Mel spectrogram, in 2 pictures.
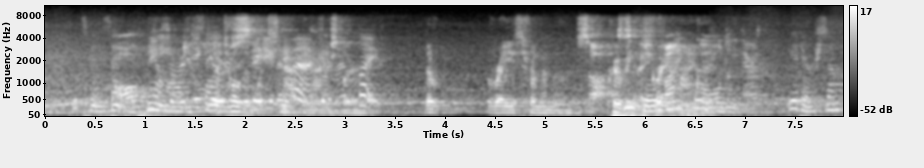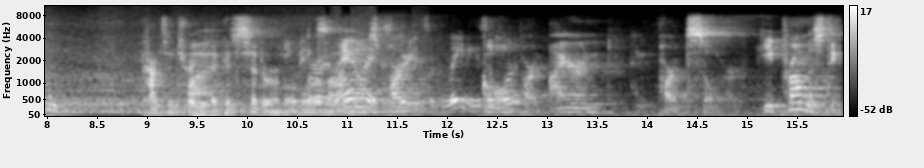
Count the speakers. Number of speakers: four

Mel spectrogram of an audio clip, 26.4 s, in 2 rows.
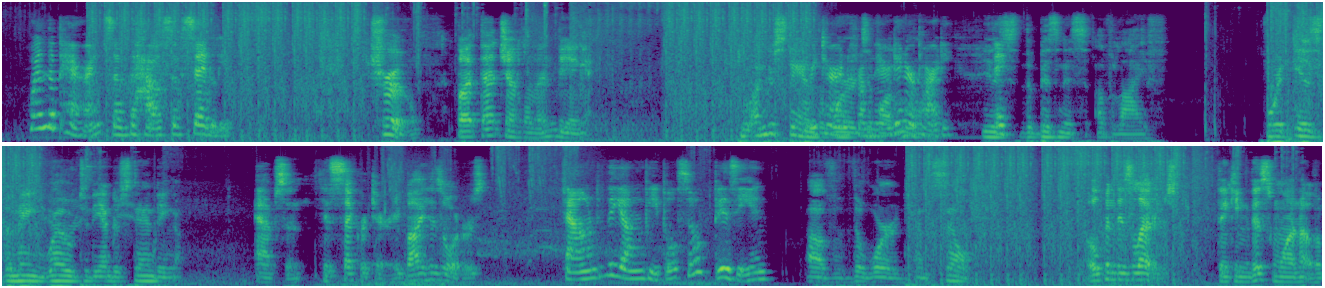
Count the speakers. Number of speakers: three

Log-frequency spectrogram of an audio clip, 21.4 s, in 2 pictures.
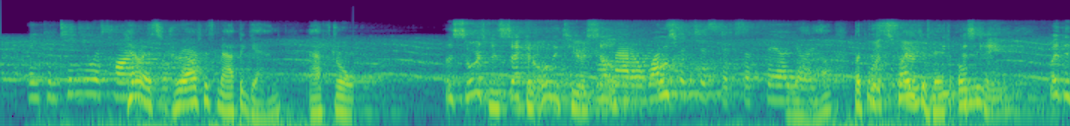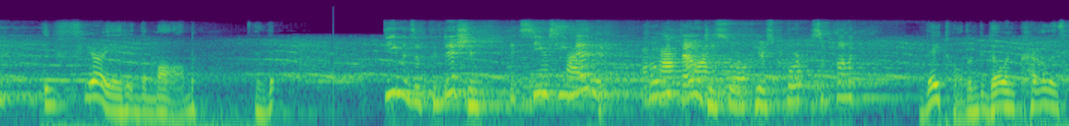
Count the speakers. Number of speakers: three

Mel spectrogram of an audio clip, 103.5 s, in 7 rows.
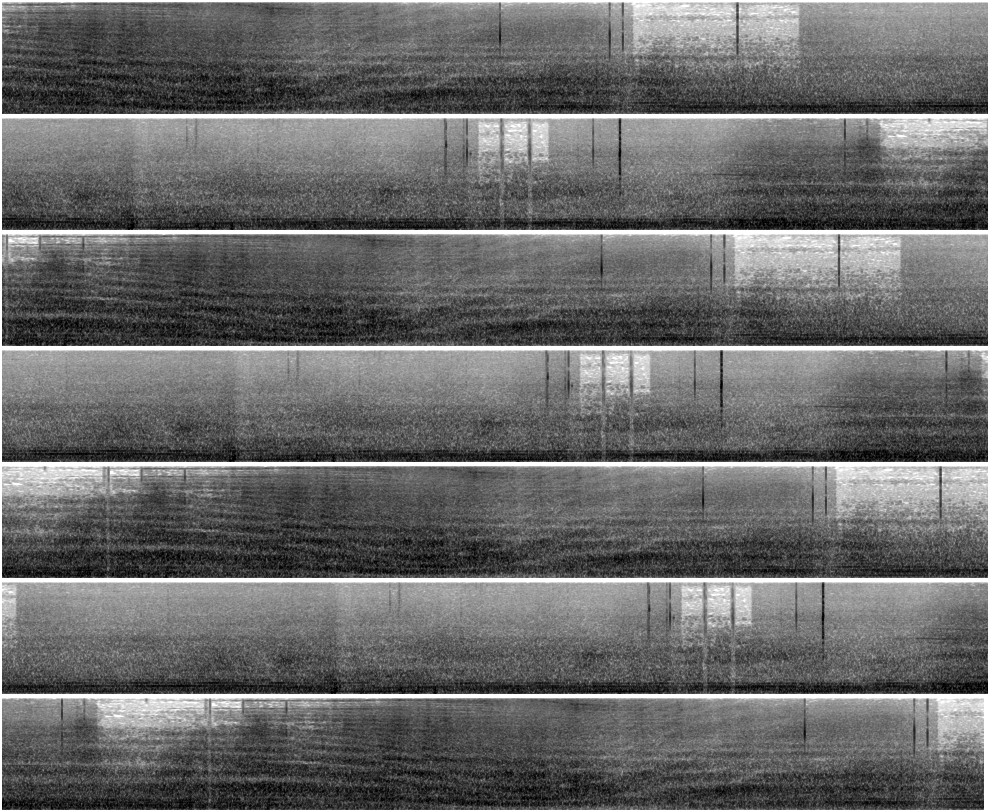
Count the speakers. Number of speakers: zero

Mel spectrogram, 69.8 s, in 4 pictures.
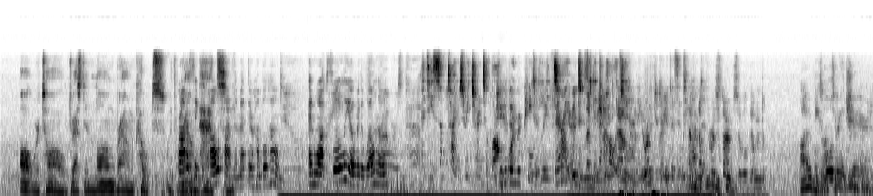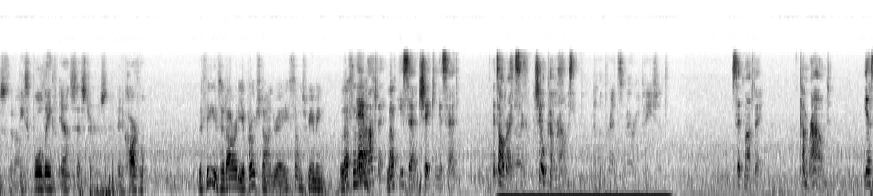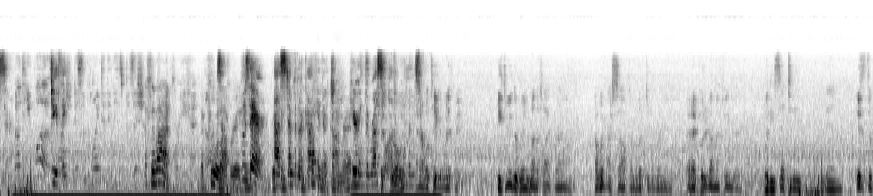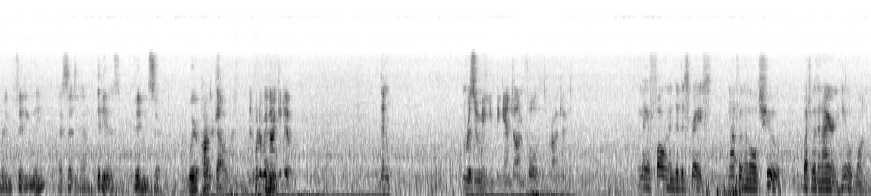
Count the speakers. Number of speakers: ten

